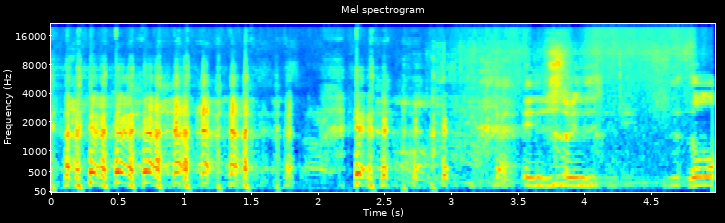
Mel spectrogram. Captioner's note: laughs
